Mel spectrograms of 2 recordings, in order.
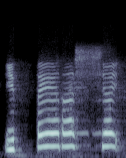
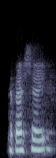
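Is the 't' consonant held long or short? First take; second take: long; short. First: The t sound is held as a double consonant. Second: The t sound is short, with no hold. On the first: The speaker calls it right. "Jadi it, iterashai gitu" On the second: The speaker calls it wrong. "Pelafalannya kurang gitu"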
